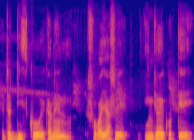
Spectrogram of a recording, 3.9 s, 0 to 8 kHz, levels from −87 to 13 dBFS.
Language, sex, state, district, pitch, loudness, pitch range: Bengali, male, West Bengal, Alipurduar, 140 Hz, -15 LUFS, 135-145 Hz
